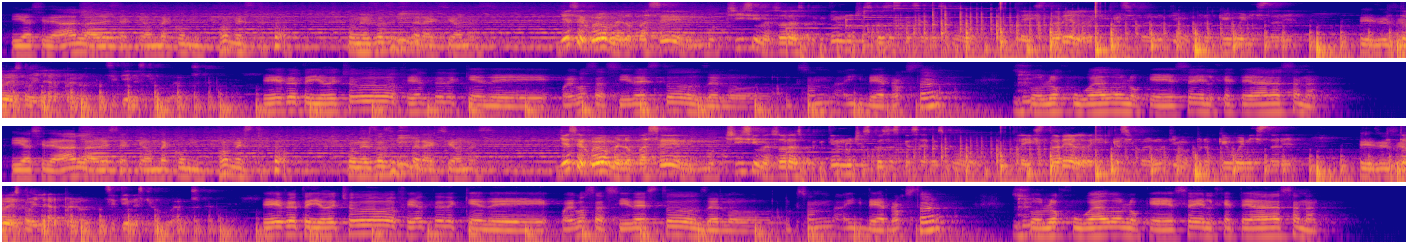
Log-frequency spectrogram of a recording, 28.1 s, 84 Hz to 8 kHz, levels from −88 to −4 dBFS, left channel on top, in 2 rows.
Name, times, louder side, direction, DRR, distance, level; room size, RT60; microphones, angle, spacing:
voice 1, 0.1-2.9 3.2-4.9 13.6-14.4 16.7-23.5 24.2-27.2, right 2 dB, 85° right, 8 dB, 2.5 m, -30 dB
Bowed string instrument, 0.8-7.7, equal, 20° right, 3.2 m, -35 dB
voice 2, 5.5-9.8 10.1-12.9 13.9-15.9 24.2-24.4, right 2 dB, 65° right, 5 dB, 3.9 m, -27 dB
Wind chime, 7.8-24.0, left 2 dB, 75° left, 1.6 m, -34 dB
25.5 x 25.5 x 7.1 m, 0.77 s
head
